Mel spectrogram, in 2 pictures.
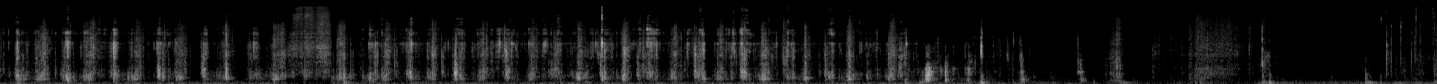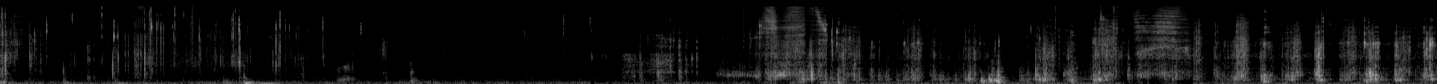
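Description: Close-miked chewing of rosé tteokbokki and boneless fried chicken, with rapid, crunchy, wet mouth sounds. It goes much quieter for several seconds in the middle while the next piece is picked up, then the chewing starts again.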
